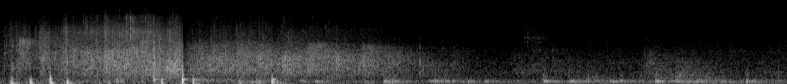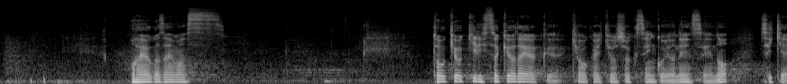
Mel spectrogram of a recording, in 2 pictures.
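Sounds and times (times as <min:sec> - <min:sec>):
audience applause welcoming a speaker: 0:00.0 - 0:04.2
speech: 0:09.2 - 0:10.0, 0:12.2 - 0:15.7.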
